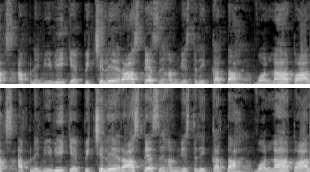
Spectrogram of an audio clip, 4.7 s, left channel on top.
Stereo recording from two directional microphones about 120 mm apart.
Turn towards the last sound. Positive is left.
turn(degrees=-30)  # may be behind; listen again after turning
